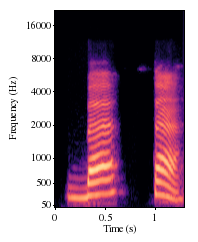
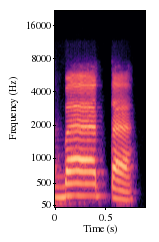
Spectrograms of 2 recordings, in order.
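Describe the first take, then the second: First: The two syllables are split by a break. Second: The two syllables run together without a break. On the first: The speaker calls it right. "dipisah saja" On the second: The speaker calls it wrong. "tidak bata"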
